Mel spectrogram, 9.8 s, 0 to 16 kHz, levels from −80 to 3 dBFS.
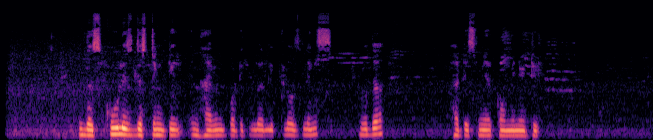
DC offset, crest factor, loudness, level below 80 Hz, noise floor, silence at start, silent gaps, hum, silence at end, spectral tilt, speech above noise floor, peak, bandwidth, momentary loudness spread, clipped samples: under 0.1%; 22 dB; -21 LUFS; -58 dBFS; -58 dBFS; 1.2 s; none; none; 1.7 s; -7.5 dB/octave; 38 dB; 0 dBFS; 11 kHz; 17 LU; under 0.1%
